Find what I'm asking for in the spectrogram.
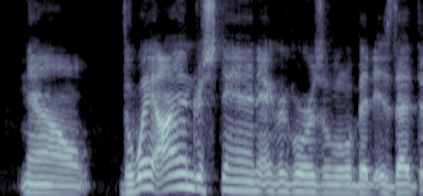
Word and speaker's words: egregore: I'm going to take a left turn here and ask you about something that I don't know a lot about, but you talk often about egregores, which I think is the proper pronunciation.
